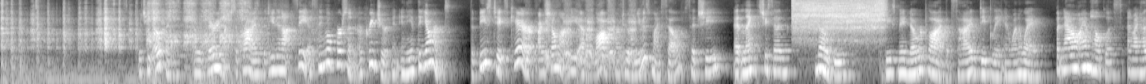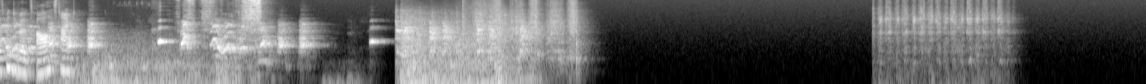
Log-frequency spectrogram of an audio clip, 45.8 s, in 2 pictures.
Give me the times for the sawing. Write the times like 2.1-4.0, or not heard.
2.9-5.2, 10.4-12.9, 15.8-17.8, 25.9-28.1, 32.1-34.5, 40.4-43.2.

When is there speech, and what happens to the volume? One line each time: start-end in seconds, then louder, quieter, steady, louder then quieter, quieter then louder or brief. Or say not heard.
2.5-24.4 steady.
